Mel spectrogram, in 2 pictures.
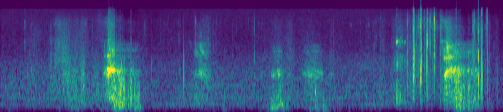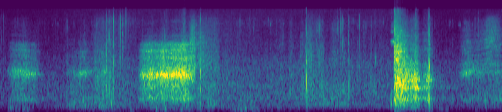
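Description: A man exhales heavily in short bursts.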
